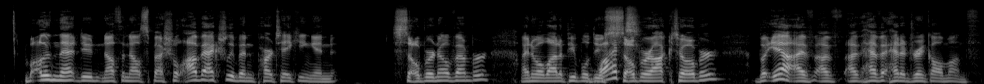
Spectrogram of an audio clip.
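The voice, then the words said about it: Very fast, wired speech. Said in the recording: “I'm talking like a million miles a minute.”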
